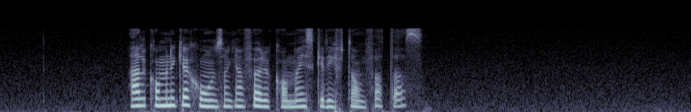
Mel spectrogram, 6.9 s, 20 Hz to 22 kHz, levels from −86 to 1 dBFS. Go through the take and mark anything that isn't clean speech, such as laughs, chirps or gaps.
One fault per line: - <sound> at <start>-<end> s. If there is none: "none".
none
